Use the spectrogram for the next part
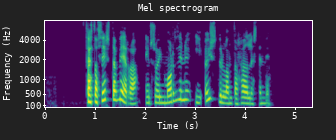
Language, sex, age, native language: Icelandic, female, 20-29, Icelandic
